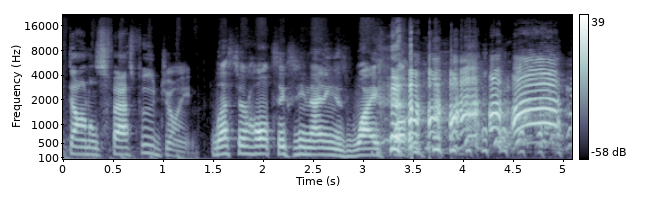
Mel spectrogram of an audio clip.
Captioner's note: laughs; everybody laughs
